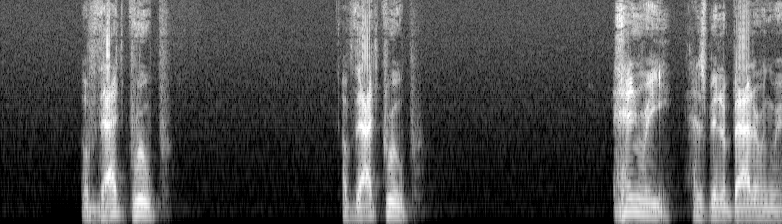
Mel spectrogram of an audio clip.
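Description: An elderly man speaks close to a microphone in short bursts with pauses.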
